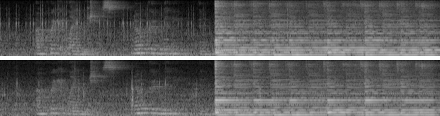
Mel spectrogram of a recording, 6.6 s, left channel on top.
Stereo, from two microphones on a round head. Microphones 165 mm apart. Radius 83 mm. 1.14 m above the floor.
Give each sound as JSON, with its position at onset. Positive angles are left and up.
{"t": 0.5, "sound": "a woman speaking", "side_deg": 40, "distance_m": 1.3}
{"t": 3.2, "sound": "a guitar", "side_deg": -10, "distance_m": 1.0}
